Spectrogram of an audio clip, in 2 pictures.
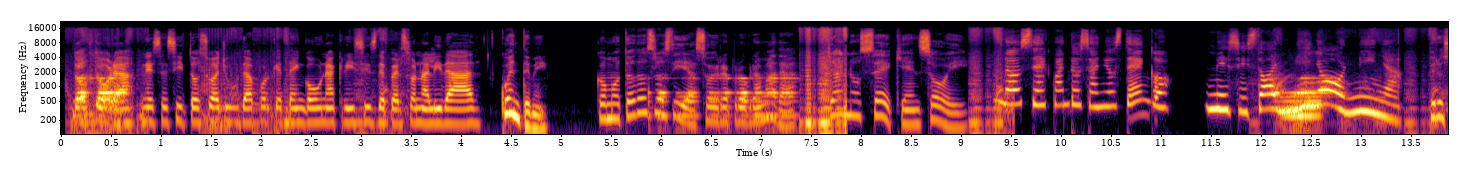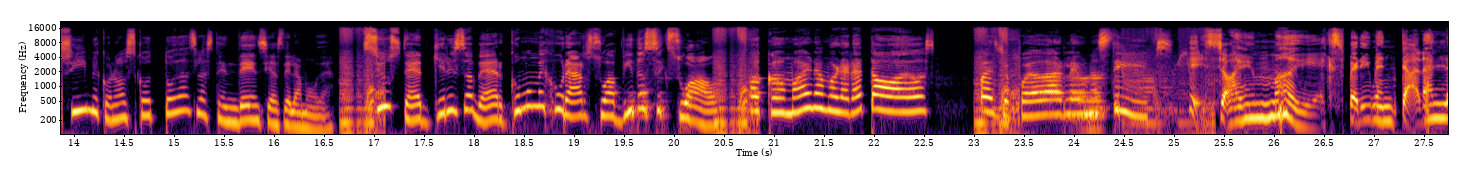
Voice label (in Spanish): Voice Over Personajes Espanol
